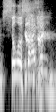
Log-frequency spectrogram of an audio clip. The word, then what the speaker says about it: psilocybin: psilocybin. I'll say this wrong. Help me here, people. You're both far more involved in this than I am. Psilocybin? – Decriminalization of psilocybin. – Bingo, baby.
